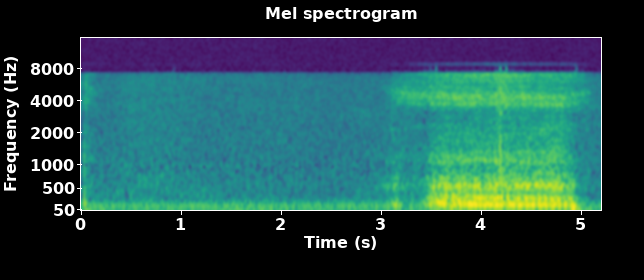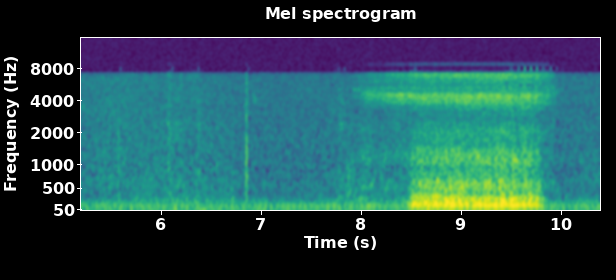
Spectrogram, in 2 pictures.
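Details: Person snoring: two long, rattling, low-pitched snores on inhalation about five seconds apart, roughly 12 breaths a minute, over quiet room hiss.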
